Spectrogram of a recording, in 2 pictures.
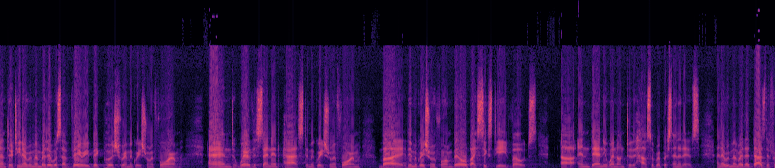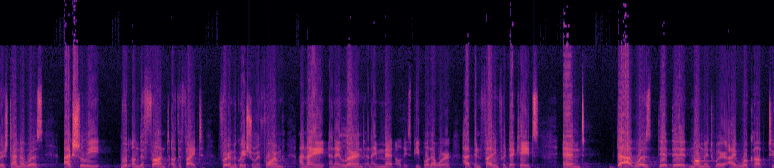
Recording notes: This is a special feature of the panel “Journeys Home: Perspectives on Immigration”, recorded on Wednesday, June 7th at Heritage State Park Visitors Center.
